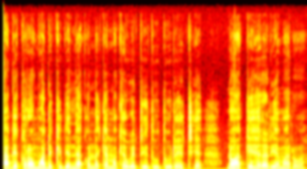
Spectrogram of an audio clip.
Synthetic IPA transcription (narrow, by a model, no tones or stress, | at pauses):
aɡekɔɾɔmwadekiðjɛnakɔnakɛmakɛuɣeteðuðuɾetiɛ | nɔakeɦɛɾɛɾiɛmaɾoa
